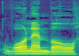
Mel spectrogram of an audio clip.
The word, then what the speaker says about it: Warrnambool: Am I sounding saying that right? – Warrnambool. Warrnambool.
